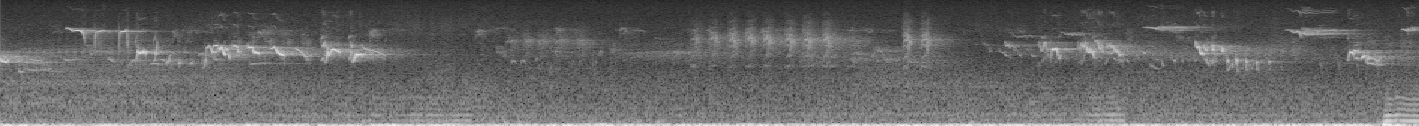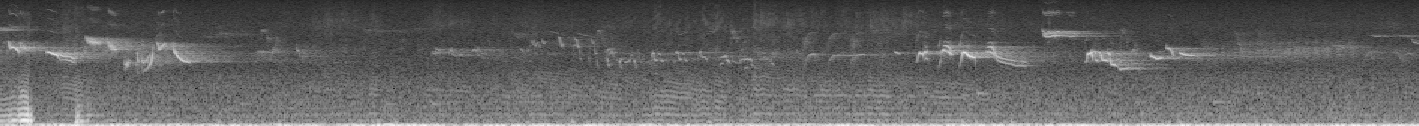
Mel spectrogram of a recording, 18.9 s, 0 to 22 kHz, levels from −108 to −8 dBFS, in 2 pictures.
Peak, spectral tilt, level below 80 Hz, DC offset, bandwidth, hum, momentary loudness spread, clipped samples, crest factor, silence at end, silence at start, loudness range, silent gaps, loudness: -6 dBFS; -3.5 dB/octave; -26 dBFS; under 0.1%; 9.6 kHz; none; 13 LU; under 0.1%; 16 dB; 0 s; 0 s; 9 LU; none; -29 LUFS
